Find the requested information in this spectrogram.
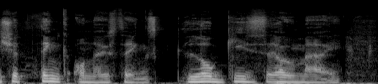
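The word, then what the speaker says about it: λογίζομαι: Logizomai, Logizomai, if you're going to spell it out phonetically.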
